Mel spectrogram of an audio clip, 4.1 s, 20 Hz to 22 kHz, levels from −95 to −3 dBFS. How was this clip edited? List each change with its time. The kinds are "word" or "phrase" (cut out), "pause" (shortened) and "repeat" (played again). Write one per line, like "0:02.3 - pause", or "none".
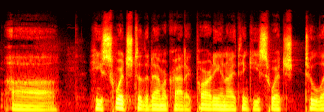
none

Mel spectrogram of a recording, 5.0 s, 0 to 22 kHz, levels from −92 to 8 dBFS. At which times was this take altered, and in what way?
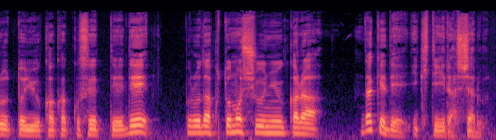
none

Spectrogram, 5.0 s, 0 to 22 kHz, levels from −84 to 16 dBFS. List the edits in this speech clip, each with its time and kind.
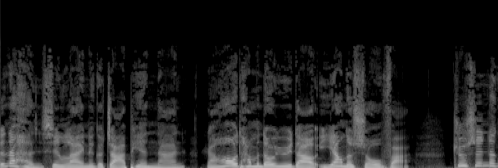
0:01.9 - pause

